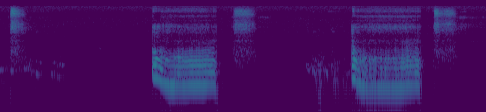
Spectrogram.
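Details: Snoring pug: loud, buzzy, drawn-out snores about a second long alternating with quieter snorts roughly every three seconds; small flat-faced dog snoring.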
